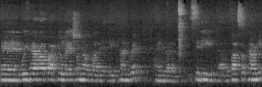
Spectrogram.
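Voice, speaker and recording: A woman with a fairly high pitch talks at a moderate pace with monotone, flat intonation and big swings in loudness. Audible room echo and noticeable background noise fill the recording. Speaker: public health official. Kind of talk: conference panel presentation.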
